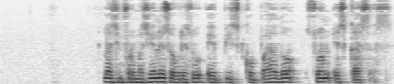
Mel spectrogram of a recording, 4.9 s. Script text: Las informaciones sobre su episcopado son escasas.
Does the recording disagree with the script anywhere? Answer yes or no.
no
